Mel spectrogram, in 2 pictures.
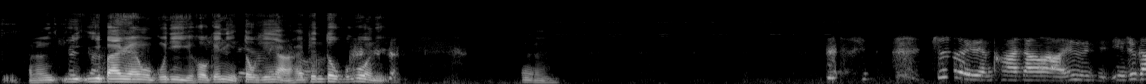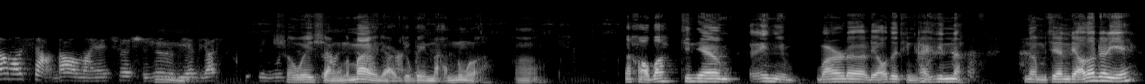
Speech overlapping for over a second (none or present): present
